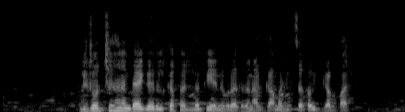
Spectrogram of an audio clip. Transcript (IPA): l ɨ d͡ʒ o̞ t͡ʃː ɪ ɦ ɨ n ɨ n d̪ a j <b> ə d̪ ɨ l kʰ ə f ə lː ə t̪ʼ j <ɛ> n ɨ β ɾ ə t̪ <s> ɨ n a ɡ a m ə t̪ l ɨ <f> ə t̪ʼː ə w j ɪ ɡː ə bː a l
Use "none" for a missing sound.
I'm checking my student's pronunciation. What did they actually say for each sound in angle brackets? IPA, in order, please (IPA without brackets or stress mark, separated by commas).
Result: ɡ, ɛ, h, s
